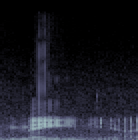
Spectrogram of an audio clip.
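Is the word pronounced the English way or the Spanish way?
English. The word is pronounced the English way. The speaker calls it right. "It's Mania"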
